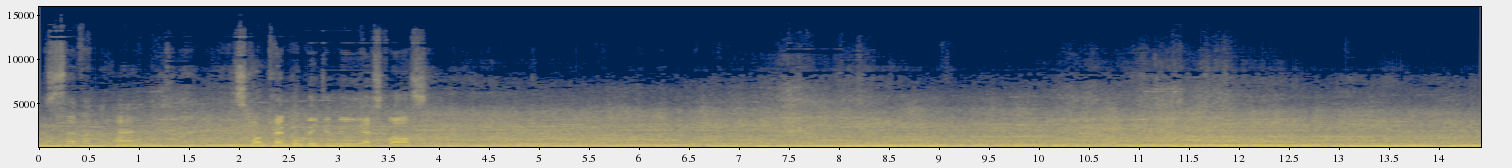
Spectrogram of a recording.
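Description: Small racing car engines roar steadily as the cars speed past.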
